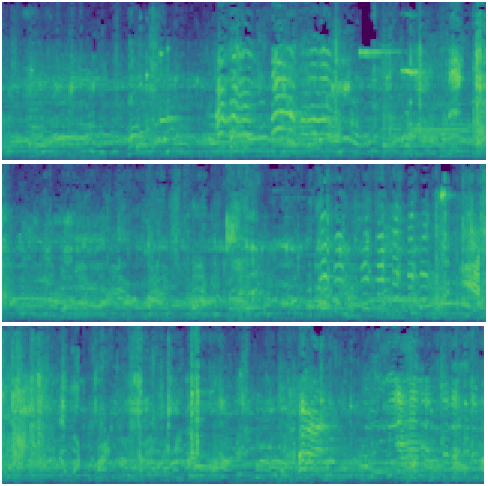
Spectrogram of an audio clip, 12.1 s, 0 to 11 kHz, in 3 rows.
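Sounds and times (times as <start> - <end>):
overlapping cartoon voices and sounds: 0.0 - 12.0.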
